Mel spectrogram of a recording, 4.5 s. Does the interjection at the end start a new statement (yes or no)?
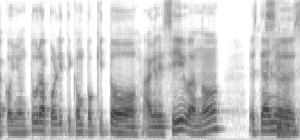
no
